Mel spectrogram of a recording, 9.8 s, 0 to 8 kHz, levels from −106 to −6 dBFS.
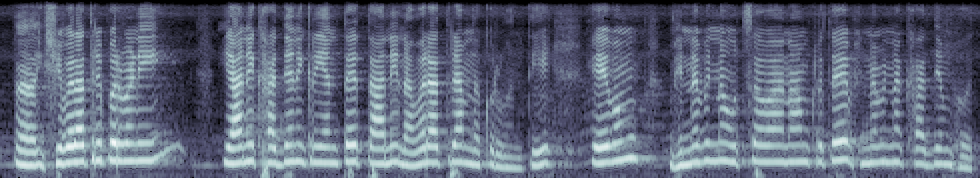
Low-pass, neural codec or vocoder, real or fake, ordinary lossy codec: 7.2 kHz; none; real; Opus, 64 kbps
